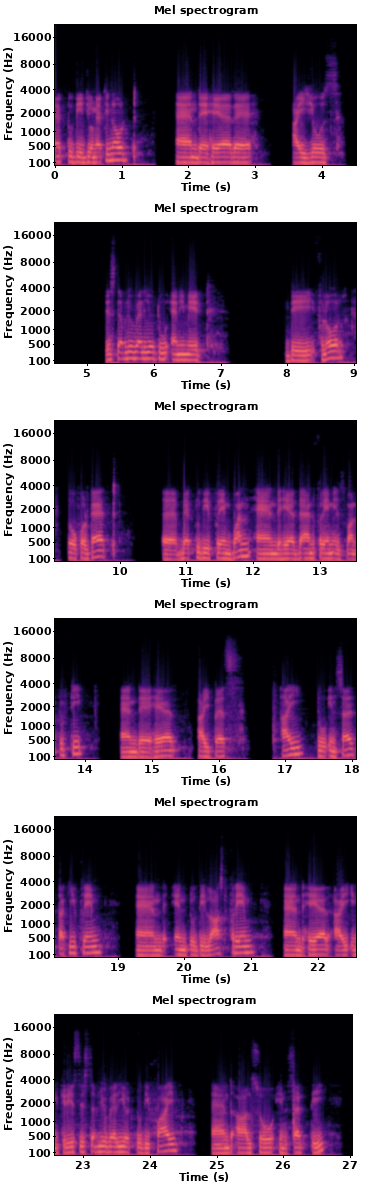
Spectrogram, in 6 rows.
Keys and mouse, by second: 0.0 right click, 0.2 middle drag, 1.6-4.1 middle drag, 4.5 middle click, 5.7 middle click, 6.4 middle click, 6.5 click, 7.4 middle click, 7.7 click, 7.9 middle click, 9.6 middle click, 17.0 i, 19.4 click, 22.2-23.7 drag, 26.1 i.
